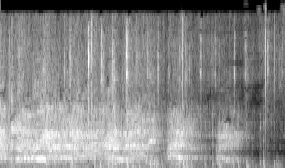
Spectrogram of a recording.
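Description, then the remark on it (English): Several horses' hooves clip-clop busily on hard ground as riders get up on their horses, a dense, uneven clatter, with indistinct voices murmuring underneath. “All right, boys, get up on your horses.”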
